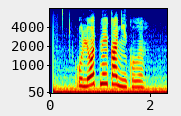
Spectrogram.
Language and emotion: Russian, positive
